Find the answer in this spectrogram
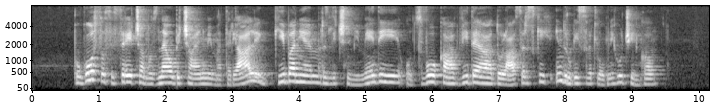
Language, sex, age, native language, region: Slovenian, female, 30-49, Slovenian, Drava region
